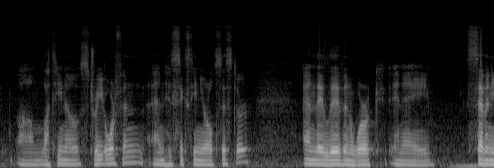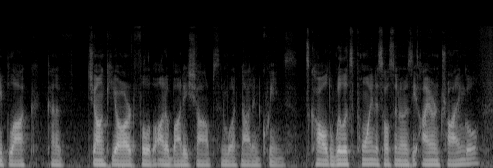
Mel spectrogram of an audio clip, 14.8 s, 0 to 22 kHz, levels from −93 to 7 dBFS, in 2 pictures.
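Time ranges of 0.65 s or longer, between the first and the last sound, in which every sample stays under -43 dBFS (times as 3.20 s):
3.71–4.55 s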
